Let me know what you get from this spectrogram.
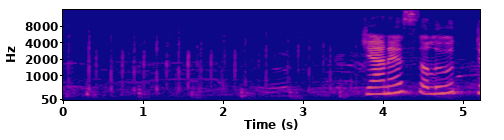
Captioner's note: cheering and Applause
